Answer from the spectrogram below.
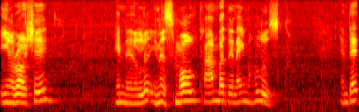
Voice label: Oral history with 92 year old white male Concord Massachusetts, american english dialect recordings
